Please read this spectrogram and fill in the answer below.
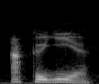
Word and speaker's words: accueillir: But in the second word, U and E is a combination, pronounced E, so I-L-L is just a Y sound.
